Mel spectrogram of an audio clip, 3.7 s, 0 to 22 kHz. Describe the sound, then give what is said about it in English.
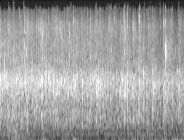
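Steady, sustained applause from a large group applauding the Lord for about five seconds, a dense wash of clapping that stays loud and even throughout with no voices standing out. “Come on, take 5 seconds here and applaud the Lord.”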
